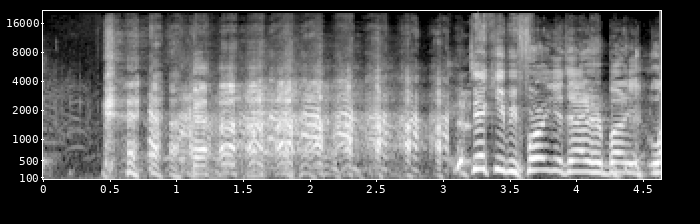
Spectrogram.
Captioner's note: everyone laughs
